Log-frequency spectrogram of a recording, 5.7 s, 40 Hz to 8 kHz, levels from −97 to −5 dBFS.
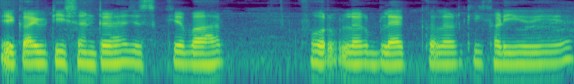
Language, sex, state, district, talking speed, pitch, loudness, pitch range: Hindi, male, Uttar Pradesh, Muzaffarnagar, 165 wpm, 150 Hz, -20 LUFS, 145-155 Hz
